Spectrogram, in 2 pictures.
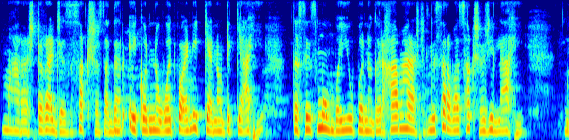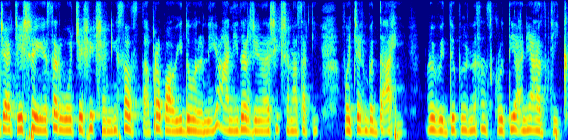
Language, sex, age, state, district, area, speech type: Marathi, female, 18-30, Maharashtra, Satara, urban, spontaneous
